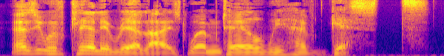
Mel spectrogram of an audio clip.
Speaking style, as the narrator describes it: said Snape lazily

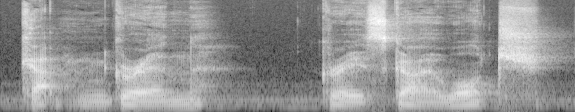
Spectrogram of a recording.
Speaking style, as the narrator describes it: grumbled the captain

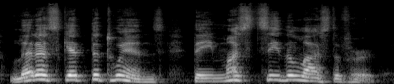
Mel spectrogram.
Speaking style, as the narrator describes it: cried Jane

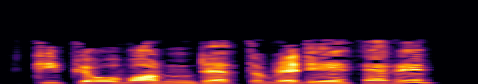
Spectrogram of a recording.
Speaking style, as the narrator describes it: he said brightly

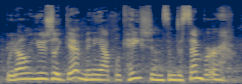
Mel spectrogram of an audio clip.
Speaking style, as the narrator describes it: chuckled

